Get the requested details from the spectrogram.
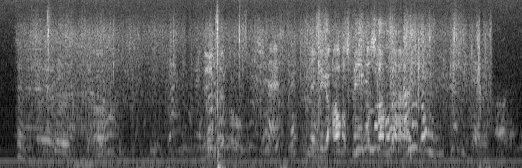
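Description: Several adults talk casually outdoors nearby.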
